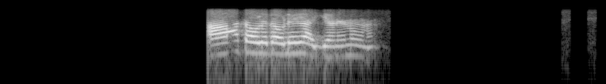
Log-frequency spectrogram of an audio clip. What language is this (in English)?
Dogri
